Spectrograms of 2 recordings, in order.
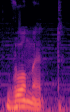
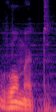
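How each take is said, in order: The two takes are said the same way.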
